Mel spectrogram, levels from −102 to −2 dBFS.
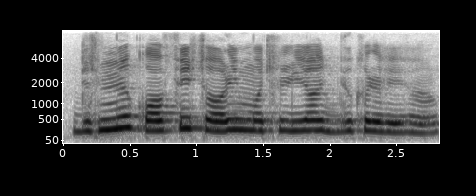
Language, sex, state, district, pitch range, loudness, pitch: Hindi, female, Bihar, Patna, 220-235 Hz, -14 LUFS, 230 Hz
